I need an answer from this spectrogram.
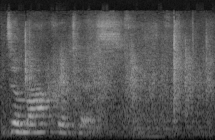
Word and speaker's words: Democritus: And this is how we pronounce them today in English. Thales, Pythagoras, Heraclitus, Democritus.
